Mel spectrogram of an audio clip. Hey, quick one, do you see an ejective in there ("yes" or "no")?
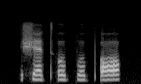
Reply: yes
